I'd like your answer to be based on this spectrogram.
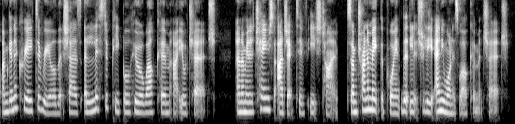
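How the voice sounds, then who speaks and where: Woman, tutorial voice-over, calm step-by-step instructions, mid pitch, dry close sound. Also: no room sound. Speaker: design tutorial presenter. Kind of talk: scripted screen-recording tutorial voice-over.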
